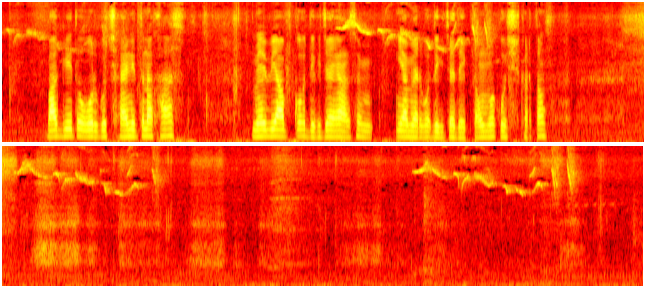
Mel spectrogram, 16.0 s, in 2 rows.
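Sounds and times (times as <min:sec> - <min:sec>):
songbird warbling: 0:04.2 - 0:06.4, 0:07.9 - 0:10.2, 0:13.1 - 0:15.7.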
